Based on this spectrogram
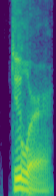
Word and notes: doer: American English

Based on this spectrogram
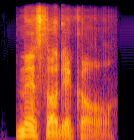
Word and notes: methodical: British English

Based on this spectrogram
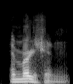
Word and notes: emersion: American English

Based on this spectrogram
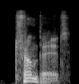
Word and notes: trumpet: British English

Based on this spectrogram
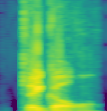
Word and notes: giggle: American English

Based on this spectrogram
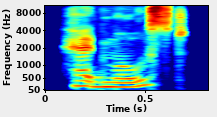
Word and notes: headmost: Indian

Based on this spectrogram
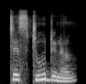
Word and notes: testudinal: Indian

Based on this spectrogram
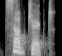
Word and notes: subject: Indian

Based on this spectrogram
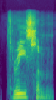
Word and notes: threesome: American English

